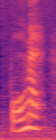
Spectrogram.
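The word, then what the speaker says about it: bố mẹ: 모매. 그렇기 때문에 아빠는 보, 엄마는 매 이렇게 외우면 쉽겠죠? 다시 한번 발음 읽어볼까요?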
